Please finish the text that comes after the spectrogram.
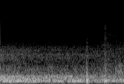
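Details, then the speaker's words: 2024 Jayco Melbourne Prestige 24LP motorhome rooftop air conditioner set to high cool at low temperature from the control panel; steady low hum with one brief thump as the compressor kicks in, normal start. "Let's go ahead and crank the AC up on high. Did you hear that? Temperature low. And I should crank that AC up."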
